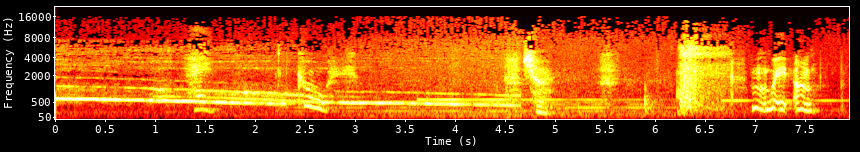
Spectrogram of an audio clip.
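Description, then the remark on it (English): A person lets out a long, drawn-out wolf-like howl that slowly slides downward in pitch, fairly loud, with short vocal bursts and noises breaking in toward the end. “I'm gonna howl today.”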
